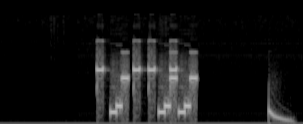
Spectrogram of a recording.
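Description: Short electronic menu beeps chime in quick succession.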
